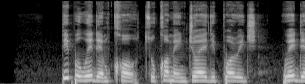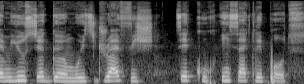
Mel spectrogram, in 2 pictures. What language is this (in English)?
Nigerian Pidgin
